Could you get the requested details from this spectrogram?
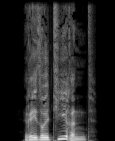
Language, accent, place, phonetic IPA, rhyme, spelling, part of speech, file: German, Germany, Berlin, [ʁezʊlˈtiːʁənt], -iːʁənt, resultierend, verb, De-resultierend.ogg
- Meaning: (verb) present participle of resultieren; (adjective) resulting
